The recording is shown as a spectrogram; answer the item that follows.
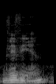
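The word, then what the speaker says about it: Vivien: I assume that her name is pronounced Vivian. – Yeah. – Yeah. – It's spelled with an E, but... – Yeah, it's a fairly normal name.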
